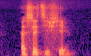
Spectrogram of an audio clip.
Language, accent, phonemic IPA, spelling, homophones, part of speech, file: French, France, /a.se.ti.fje/, acétifier, acétifiai / acétifié / acétifiée / acétifiées / acétifiés / acétifiez, verb, LL-Q150 (fra)-acétifier.wav
- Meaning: to acetify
